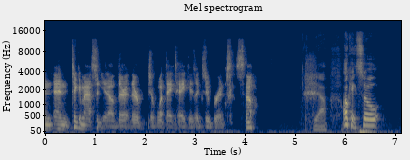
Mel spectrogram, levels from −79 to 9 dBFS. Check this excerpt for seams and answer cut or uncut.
cut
